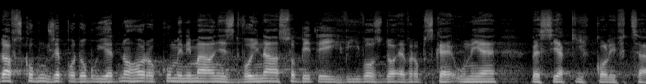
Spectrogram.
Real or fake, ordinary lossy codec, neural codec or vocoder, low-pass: fake; Opus, 64 kbps; vocoder, 44.1 kHz, 128 mel bands every 512 samples, BigVGAN v2; 14.4 kHz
